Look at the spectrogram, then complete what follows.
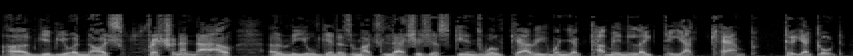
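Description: A man's voice: sits low, fairly even intonation, normal speed, husky, no echo, dull audio. A man voicing a brutal orc slave driver in a fantasy storybook, snarling and jeering as he barks.

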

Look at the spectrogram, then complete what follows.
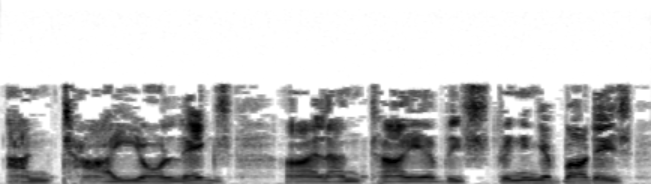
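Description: A man's voice: lowish voice, measured pace, no echo, lo-fi sound. A man voicing a menacing, greedy orc in an audiobook, hissing and drawing out mock-tender words with cruel relish. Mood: furious. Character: sly, menacing male orc, greedy, falsely sweet, cruel. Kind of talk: audiobook fantasy villain.

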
